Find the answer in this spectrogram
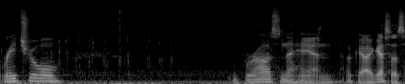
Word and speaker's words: Brosnahan: me of a so it was a Rachel Brosnan Brosnahan Rachel Brosnahan okay I guess that's how you pronounce that I don't think I've ever heard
